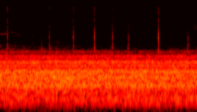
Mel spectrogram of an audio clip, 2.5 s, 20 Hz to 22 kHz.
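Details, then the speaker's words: Amateur radio FT-4 receiver indoors on 2 m band FM, 12.5 kHz steps, no digital gateways active: constant harsh hiss with quick irregular digital-sounding ticks and chirps, signal lights fluctuating; interference. "now you can see all this noise and it sounds like a digital noise now there's no digital gateways on at the moment there's nothing here on the Amer band that is causing this kind of noise"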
